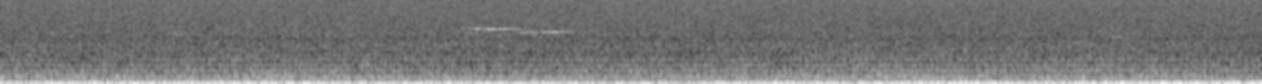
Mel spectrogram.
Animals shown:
Black-capped Chickadee (Poecile atricapillus)

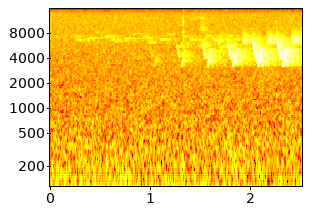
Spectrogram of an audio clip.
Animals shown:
Ovenbird (Seiurus aurocapilla)
Black-and-white Warbler (Mniotilta varia)

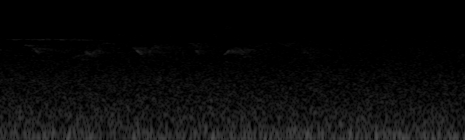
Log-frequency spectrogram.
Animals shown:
Scarlet Tanager (Piranga olivacea)
Black-throated Green Warbler (Setophaga virens)

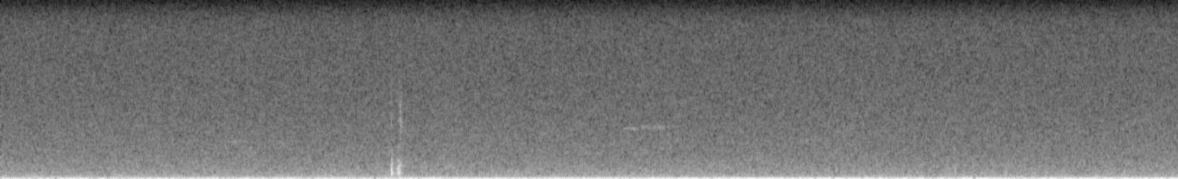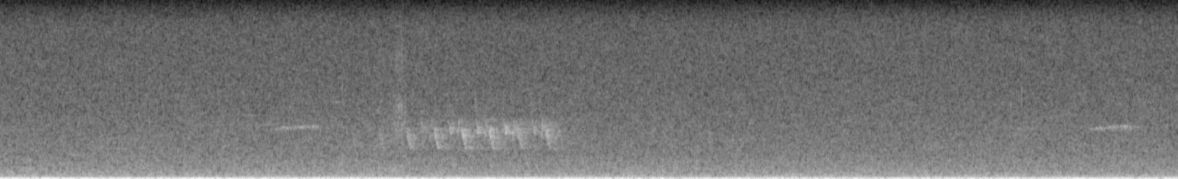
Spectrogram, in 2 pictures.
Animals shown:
Black-throated Green Warbler (Setophaga virens)
Ovenbird (Seiurus aurocapilla)

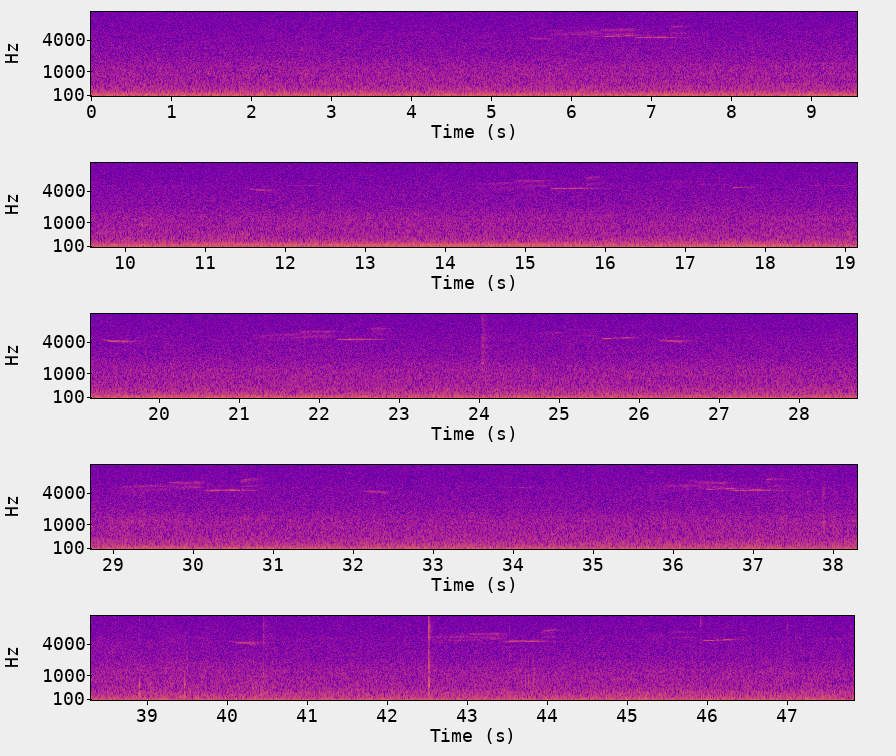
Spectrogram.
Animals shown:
Black-throated Green Warbler (Setophaga virens)
Hermit Thrush (Catharus guttatus)

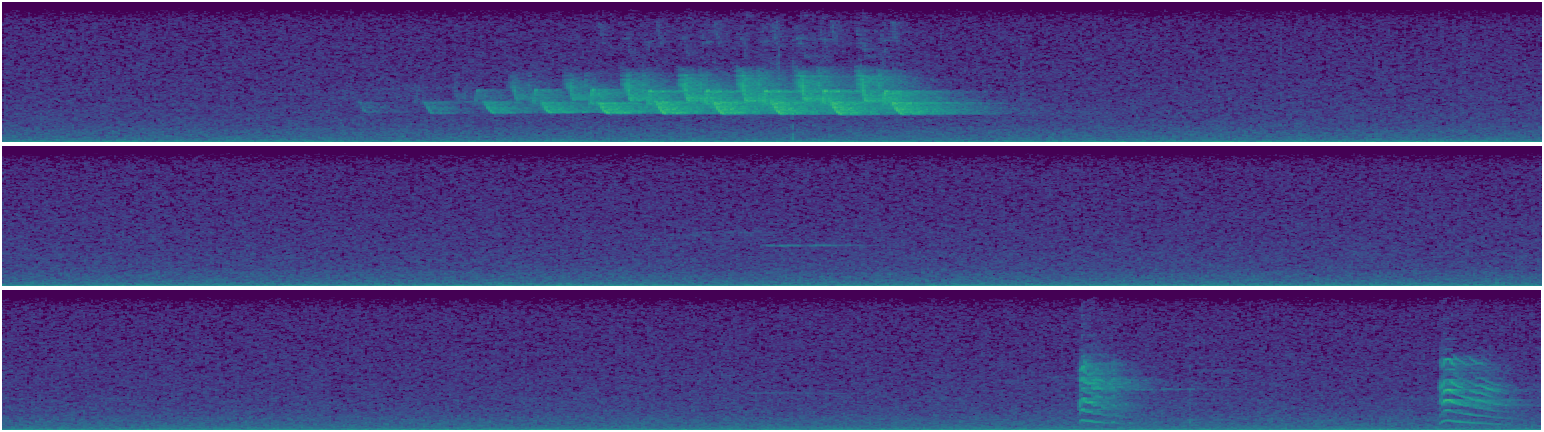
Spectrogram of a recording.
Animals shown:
Yellow-bellied Sapsucker (Sphyrapicus varius)
Ovenbird (Seiurus aurocapilla)

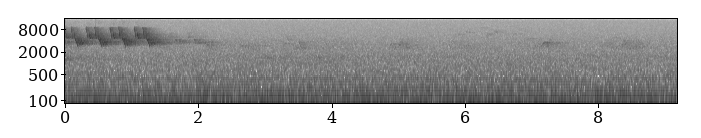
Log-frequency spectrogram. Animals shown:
Red-eyed Vireo (Vireo olivaceus)
Blackburnian Warbler (Setophaga fusca)
Ovenbird (Seiurus aurocapilla)

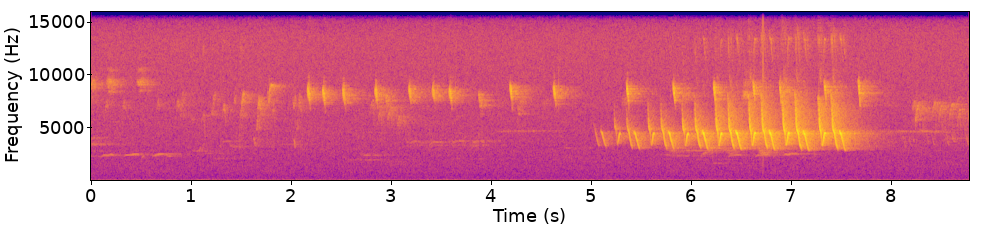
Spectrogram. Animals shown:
Black-throated Green Warbler (Setophaga virens)
Tufted Titmouse (Baeolophus bicolor)
Black-capped Chickadee (Poecile atricapillus)
Wood Thrush (Hylocichla mustelina)
Ovenbird (Seiurus aurocapilla)
unknown mammal

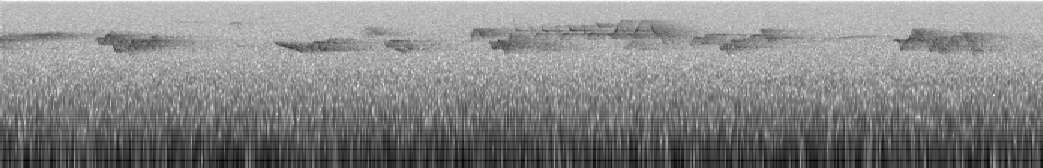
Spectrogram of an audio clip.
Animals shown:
Red-eyed Vireo (Vireo olivaceus)
Chimney Swift (Chaetura pelagica)
Eastern Wood-Pewee (Contopus virens)
Black-throated Blue Warbler (Setophaga caerulescens)

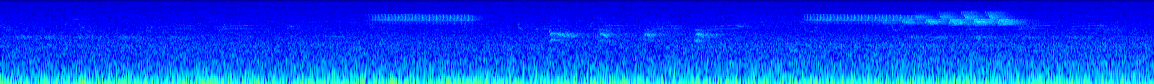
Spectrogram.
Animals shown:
Red-breasted Nuthatch (Sitta canadensis)
American Crow (Corvus brachyrhynchos)
Ovenbird (Seiurus aurocapilla)
Chipping Sparrow (Spizella passerina)

